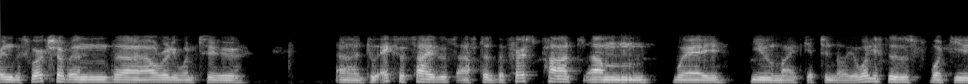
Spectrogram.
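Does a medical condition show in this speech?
No.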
